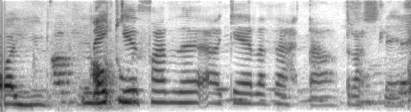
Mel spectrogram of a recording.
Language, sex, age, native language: Icelandic, female, 9, Icelandic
